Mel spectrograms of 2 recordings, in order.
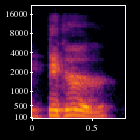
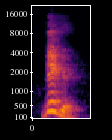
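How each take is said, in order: First: The word ends with a clear 'er' sound. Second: The word ends with an 'uh' sound. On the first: This is the form these speakers avoid. "they don't say bigger" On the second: This is how these speakers actually say it.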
